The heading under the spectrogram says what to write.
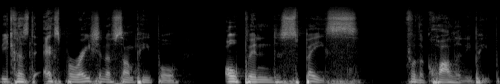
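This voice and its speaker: Somewhat breathy and animated, a man speaks at a moderate pace with a fairly low pitch and ordinary pitch variation, dry and close with no echo. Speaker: podcast host and preacher. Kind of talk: motivational solo podcast talk. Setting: hotel room. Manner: sometimes sounds preachy.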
